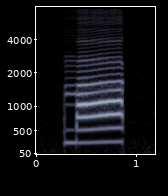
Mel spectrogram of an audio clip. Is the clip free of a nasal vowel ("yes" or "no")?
yes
